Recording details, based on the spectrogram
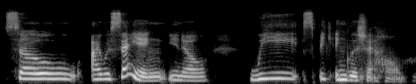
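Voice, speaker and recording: A woman's voice: a little high, slow, mellow, no echo, clean studio sound. A middle-aged woman telling a personal story as a podcast guest, laughing often and filling with "you know" and "like". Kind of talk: casual storytelling in an interview.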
